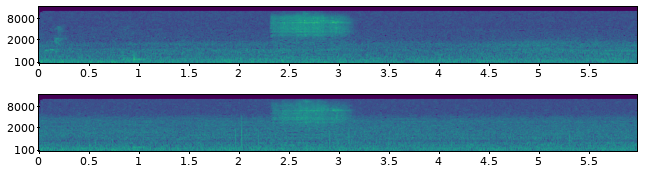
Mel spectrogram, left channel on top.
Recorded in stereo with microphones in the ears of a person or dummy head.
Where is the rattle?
90° left, 5.5 m.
